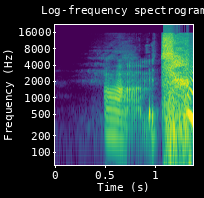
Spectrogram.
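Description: A single loud sneeze: a short voiced intake with a rising tone, a brief pause, then a sharp, bright burst of breath and noise.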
